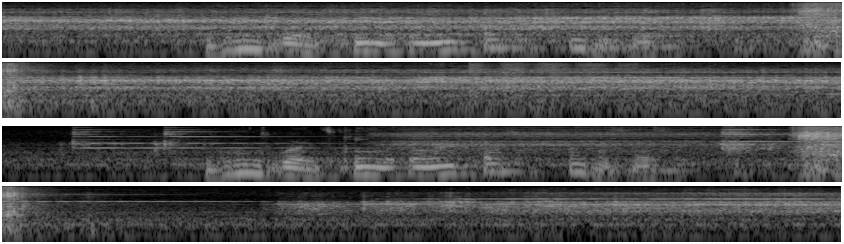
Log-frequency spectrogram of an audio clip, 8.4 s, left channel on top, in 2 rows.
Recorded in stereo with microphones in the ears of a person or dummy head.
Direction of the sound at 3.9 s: 30° right (ahead or behind).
